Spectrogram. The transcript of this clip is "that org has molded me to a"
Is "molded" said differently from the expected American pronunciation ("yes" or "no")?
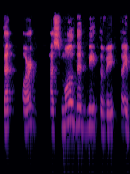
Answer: no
